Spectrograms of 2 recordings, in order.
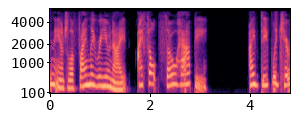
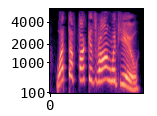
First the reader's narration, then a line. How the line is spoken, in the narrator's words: Did Pam yell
